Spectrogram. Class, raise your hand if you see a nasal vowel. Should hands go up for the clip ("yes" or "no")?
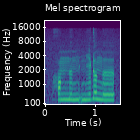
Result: no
